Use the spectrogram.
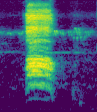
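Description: A single loud, harsh caw from a crow, close by and alone, lasting about a quarter second, followed by a faint softer trailing call.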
